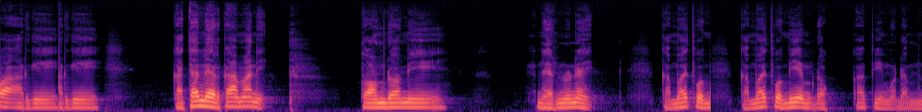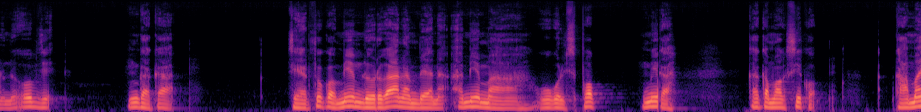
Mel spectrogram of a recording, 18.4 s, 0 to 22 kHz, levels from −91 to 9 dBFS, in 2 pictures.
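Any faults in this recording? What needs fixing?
CD skips occur at 0.58 s, 7.1 s and 15.80 to 15.82 s. At each, the laser lost its track and landed on another turn of the disc's spiral, so the player muted briefly (a few milliseconds at first, then about 15 and about 20 ms) and resumed elsewhere in the speech. Unlike a plain dropout, which picks up where it stopped, each tick here leaves the speech discontinuous. Re-rip the disc from a cleaned copy using secure, error-checking extraction on a vibration-free drive.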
